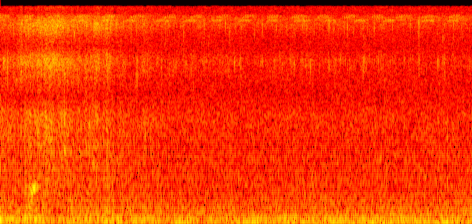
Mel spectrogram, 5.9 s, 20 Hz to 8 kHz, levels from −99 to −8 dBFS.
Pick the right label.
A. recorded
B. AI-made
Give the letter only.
A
